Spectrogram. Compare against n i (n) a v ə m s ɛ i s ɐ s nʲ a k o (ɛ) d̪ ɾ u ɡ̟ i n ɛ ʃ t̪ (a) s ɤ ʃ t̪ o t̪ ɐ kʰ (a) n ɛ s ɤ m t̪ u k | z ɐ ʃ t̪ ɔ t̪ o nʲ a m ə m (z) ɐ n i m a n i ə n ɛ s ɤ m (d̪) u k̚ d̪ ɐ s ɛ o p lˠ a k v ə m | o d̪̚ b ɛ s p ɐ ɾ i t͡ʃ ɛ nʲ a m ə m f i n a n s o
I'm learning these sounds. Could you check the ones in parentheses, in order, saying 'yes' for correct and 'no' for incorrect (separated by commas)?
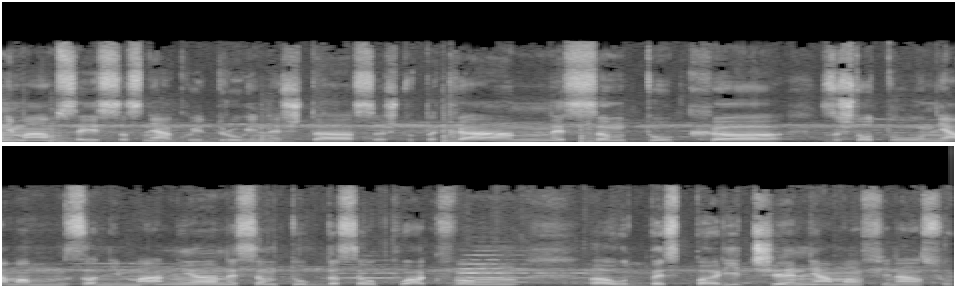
no, no, yes, yes, yes, no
